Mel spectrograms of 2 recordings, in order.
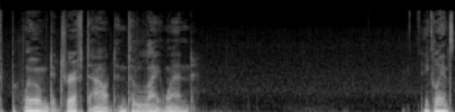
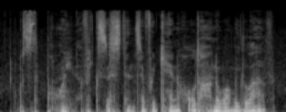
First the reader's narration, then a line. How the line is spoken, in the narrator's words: I said, my voice quivering while his jacket moistened from the steady flow of tears dripping from my cheek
